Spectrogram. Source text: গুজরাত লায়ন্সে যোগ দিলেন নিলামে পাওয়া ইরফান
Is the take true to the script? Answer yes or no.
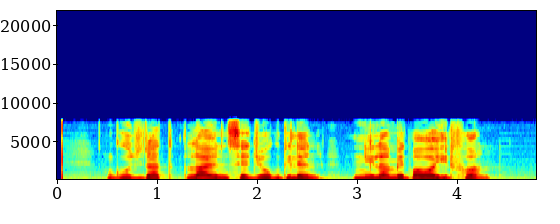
yes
